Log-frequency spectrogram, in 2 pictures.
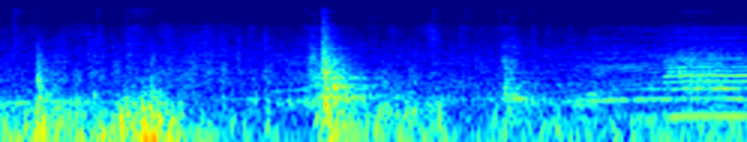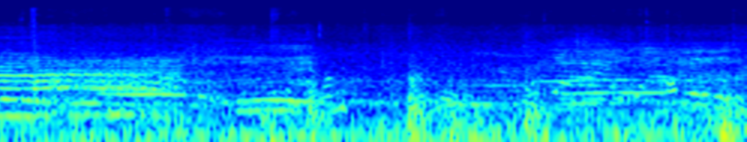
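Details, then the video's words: Cattle being unloaded from a truck, one of them angry: a long, drawn-out harmonic moo swells in the middle, followed by shorter lowing calls, while people talk and shout close by over a low engine rumble. "PASUKAN SAPI LUCU TURUN DARI TRUK SAMPE ADA YG NGAMUK JUGA"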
